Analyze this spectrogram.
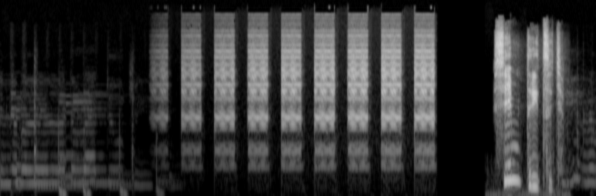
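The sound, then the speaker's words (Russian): A beeping alarm clock goes off at waking: a steady run of many identical electronic beeps at an even rhythm, growing louder over the first few. Faint tones and clicks come before it, and a brief voice follows. “Он открыл глаза под пиликающий звук будильника”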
